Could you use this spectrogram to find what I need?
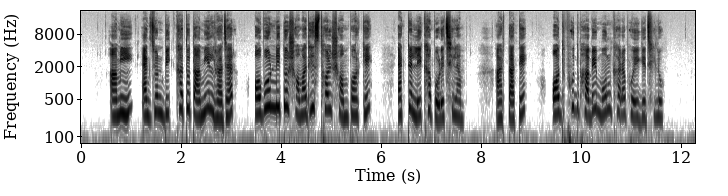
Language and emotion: Bengali, sad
